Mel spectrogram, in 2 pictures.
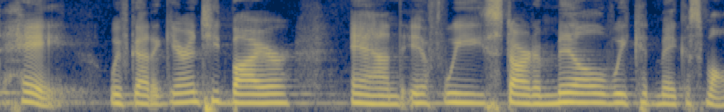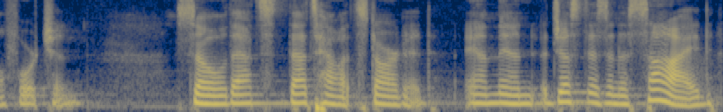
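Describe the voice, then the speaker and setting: A woman's voice: mid-range voice, darkish tone. A woman on a panel giving a hesitant explanation to an audience, with many fillers as she goes. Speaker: panelist on local history. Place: museum meeting room.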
